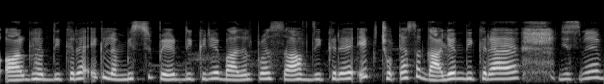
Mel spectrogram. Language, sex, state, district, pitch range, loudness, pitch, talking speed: Hindi, female, Uttarakhand, Tehri Garhwal, 235-275 Hz, -17 LUFS, 260 Hz, 270 wpm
